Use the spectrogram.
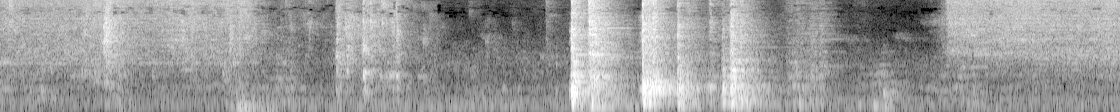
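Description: Running water from a tap splashing over tins being washed in a kitchen sink, in intermittent bursts with a louder stretch of clattering splashes in the middle, fairly close and without talk.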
